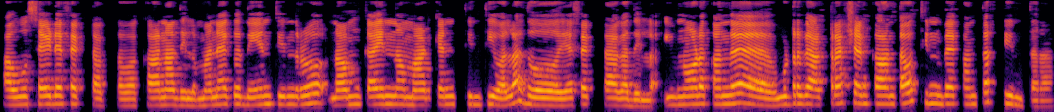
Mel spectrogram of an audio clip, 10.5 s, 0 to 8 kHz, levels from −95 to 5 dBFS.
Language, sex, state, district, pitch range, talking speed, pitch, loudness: Kannada, female, Karnataka, Bellary, 195-225 Hz, 125 wpm, 215 Hz, -17 LUFS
